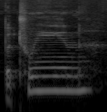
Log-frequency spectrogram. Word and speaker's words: between: So behind is a similar, many other words that start with BE that are unstressed on the first syllable do the same thing. We have between, before, beside.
